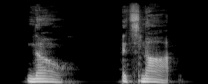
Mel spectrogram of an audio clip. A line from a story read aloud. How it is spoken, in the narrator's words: whispered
